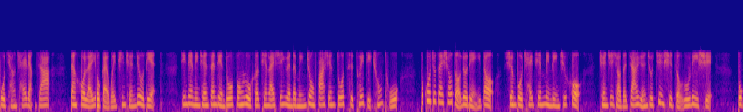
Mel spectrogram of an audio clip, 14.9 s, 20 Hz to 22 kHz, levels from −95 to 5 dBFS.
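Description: Packet loss on an ADPCM call at 1.92–1.97 s and 8.46–8.51 s leaves hard-edged silent gaps of 20 and 40 ms. Because the decoder's predictor and step size drift from the sender's, the speech returns slightly distorted before settling.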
